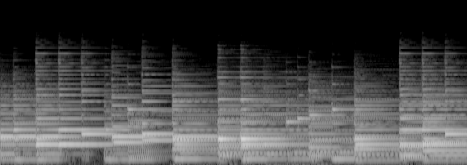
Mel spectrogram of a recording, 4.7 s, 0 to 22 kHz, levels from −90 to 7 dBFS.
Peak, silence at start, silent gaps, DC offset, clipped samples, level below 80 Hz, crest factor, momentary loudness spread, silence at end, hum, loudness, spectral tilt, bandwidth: -4 dBFS; 0 s; none; under 0.1%; under 0.1%; -52 dBFS; 16 dB; 7 LU; 0 s; none; -20 LUFS; -7 dB/octave; 8 kHz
